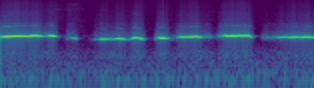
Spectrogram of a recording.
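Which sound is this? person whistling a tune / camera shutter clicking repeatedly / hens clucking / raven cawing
person whistling a tune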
